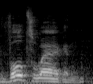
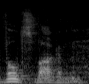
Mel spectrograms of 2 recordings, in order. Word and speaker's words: Volkswagen: Like everybody's like, Volkswagen. like, you know. Volkswagen. It's actually Volkswagen because it's German.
